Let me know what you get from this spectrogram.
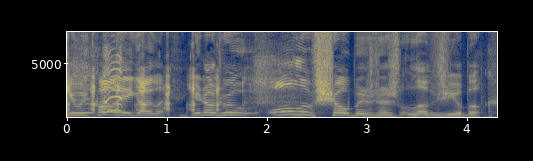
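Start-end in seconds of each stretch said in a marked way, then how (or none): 1.5-4.3 put-on English accent. Recalling Mickey Freeman phoning him, the speaker does Mickey Freeman English accent. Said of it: "he had this English accent".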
